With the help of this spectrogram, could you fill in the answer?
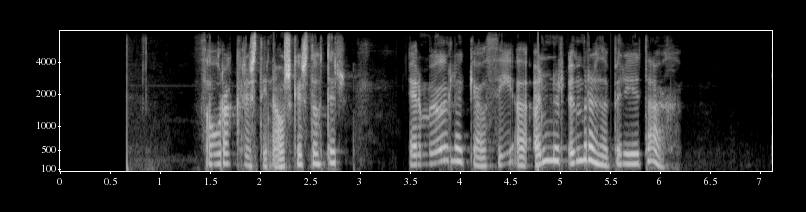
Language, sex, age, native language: Icelandic, female, 30-39, Icelandic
